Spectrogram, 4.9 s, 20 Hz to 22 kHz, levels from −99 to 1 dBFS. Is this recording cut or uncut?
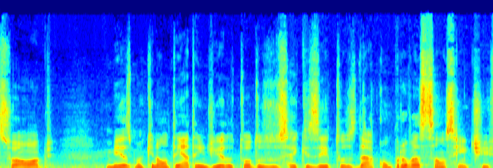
uncut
